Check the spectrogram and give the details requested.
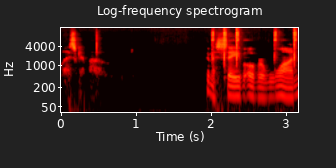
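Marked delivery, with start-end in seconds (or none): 0.0-0.6 breathy whisper. Shown as a demonstration. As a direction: whisper it under your breath. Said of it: "I can play Wesker mode".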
